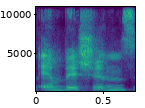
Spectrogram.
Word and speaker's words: Ambicionz: So my business is Ambitions, and it's spelled AMBICIONZ. So it does have that Latin flair.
